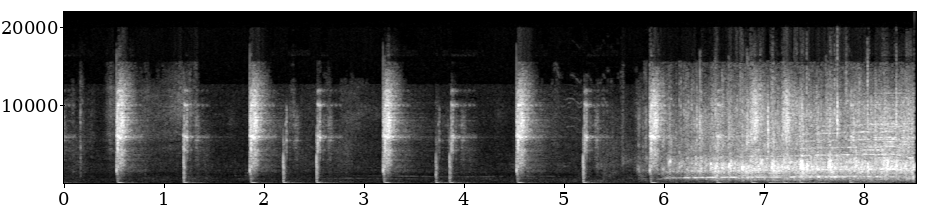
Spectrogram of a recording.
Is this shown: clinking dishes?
no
